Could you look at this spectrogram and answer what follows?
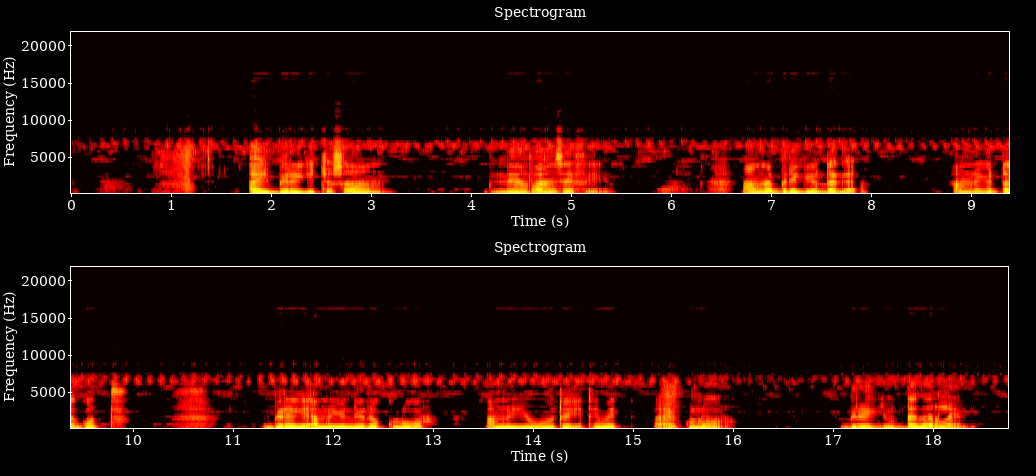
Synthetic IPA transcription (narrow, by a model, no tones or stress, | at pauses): ʔajbiɾeɡit͡ʃɔsan | ɛnransefḭ | ʔa̰mnabiɾeɡjudaɡa̰ | ʔa̰mnajudaɡot | biɾeɡiʔamnɐjunːiɾekuloɾ | ʔa̰mnɐjuwuta̰ḭtemit̚ | a̰jkulo̰ɾ | biɾeɡjṵdaɡaɾlḛn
